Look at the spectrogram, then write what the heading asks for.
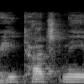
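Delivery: ordinary delivery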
